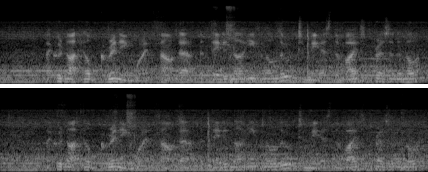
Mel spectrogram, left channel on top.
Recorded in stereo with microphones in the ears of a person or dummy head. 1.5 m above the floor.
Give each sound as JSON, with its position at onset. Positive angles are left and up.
{"t": 0.5, "sound": "a man speaking", "side_deg": 20, "distance_m": 0.8}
